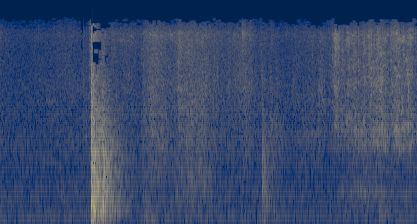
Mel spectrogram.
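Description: A plastic bucket of soap batter set down on a stainless steel worktable: one sharp knock about a second in, then a much smaller knock a couple of seconds later.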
